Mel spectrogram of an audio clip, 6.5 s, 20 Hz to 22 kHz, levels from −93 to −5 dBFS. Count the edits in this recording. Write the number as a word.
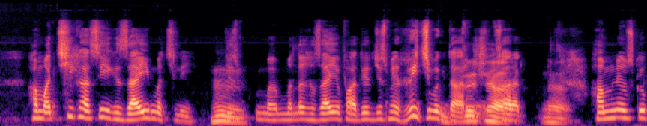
zero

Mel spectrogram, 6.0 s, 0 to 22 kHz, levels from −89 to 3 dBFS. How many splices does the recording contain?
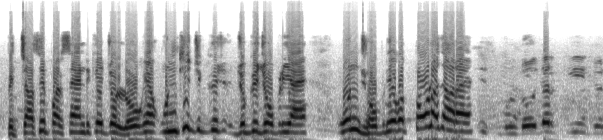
one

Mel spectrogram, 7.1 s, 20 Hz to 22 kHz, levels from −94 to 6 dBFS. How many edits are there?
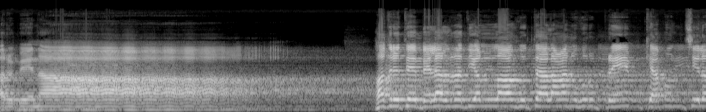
one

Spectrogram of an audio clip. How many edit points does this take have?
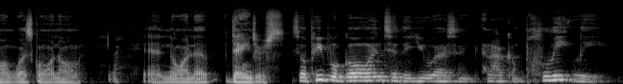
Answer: one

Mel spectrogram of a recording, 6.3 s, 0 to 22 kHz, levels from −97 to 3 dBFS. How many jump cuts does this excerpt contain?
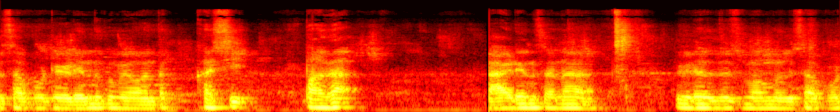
one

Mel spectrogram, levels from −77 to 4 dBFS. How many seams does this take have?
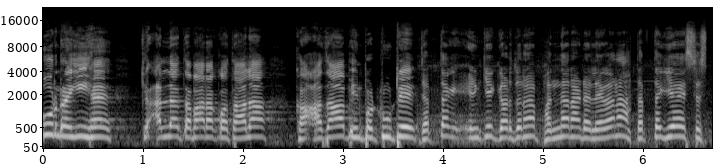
two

